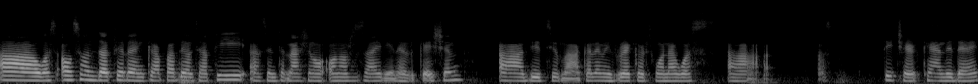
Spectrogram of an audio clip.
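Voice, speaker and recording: A woman's fairly low voice, fairly quick and with fairly even intonation, against a quiet background. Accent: Mexican. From central Mexico. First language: Spanish. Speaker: college Spanish instructor. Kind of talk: presentation talk. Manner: halting, many fillers.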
